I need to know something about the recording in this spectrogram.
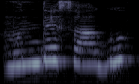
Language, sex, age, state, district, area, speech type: Kannada, female, 18-30, Karnataka, Shimoga, urban, read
